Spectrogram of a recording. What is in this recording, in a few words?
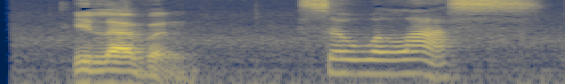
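"Sewelas" Javanese; 11 eleven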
